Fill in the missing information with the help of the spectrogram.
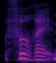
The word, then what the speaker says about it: Forez: Alors je me fais taper sur les doigts par une auditrice, Rémi Knafou, parce que je vais parler des monts du Forez. Or ça se prononce Forêt, mais à culpa. Le géographe me donne la réponse. Effectivement, on ne prononce pas le Z.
